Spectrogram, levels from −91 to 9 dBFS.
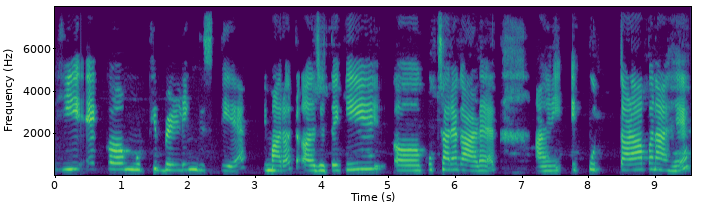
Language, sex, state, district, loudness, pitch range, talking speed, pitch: Marathi, female, Maharashtra, Dhule, -16 LUFS, 245-295 Hz, 115 wpm, 275 Hz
